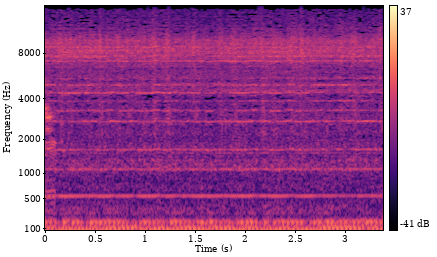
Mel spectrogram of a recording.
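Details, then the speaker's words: 1986 Winnebago Lesharo with transverse carbureted V6 conversion, stale after sitting, warmed up at idle, due an oil change: low, uneven idle, lumpy beat about four a second with the odd skipped pulse; running smoother but misfiring on a cylinder. "brian needs an oil change and so now that it's been warmed up it's running a little smoother but not perfect sounds like it's missing in there"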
